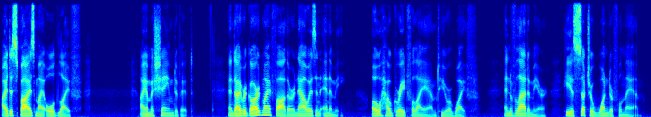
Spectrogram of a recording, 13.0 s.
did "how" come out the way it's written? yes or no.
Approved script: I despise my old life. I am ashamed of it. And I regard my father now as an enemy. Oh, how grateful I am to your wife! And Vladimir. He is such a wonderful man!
yes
